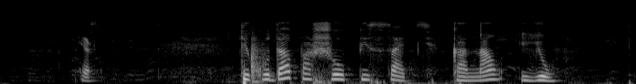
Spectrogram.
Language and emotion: Russian, angry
